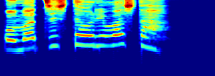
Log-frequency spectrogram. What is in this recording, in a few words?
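"hello", Japanese; GF Alarm; PP2000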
